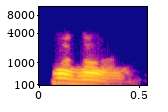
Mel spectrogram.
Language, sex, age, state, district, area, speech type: Manipuri, male, 45-60, Manipur, Kangpokpi, urban, conversation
